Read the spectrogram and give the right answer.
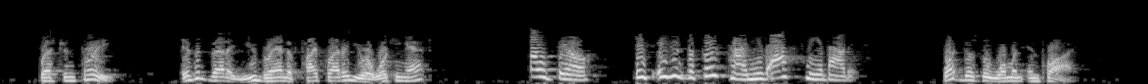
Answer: The man is a forgetful person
